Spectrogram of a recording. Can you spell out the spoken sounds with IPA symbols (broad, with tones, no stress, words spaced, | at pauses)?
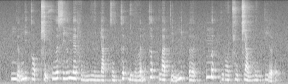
ŋɨ̰˧˨ə̯ŋi˧kɔ˨˩p̚t͡ɕə̰˧˨w fu˨˦ə̯si˨˦ə̯ŋɛ˧ fə̤˨˩mɲɨ̤˨˩ə̯ɲaː˨˩k̚sə̤˨˩j kə˦˥t̚ɗi̤˨˩ə̯lə̰˧˥m kəː˦˥p̚kwa˨˩t̚ ʔḭ˧˨n ɲə˦˥p̚ʔəː˨˩t̚ | mə˦˥p̚ kwɔ̤˨˩ t͡ɕu˧˩t͡ɕa˧˩w me̤˨˩mkḭ˧˨ə̯ʔ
